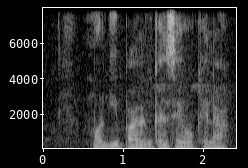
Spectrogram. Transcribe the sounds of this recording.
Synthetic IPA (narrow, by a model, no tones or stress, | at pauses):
mʊɾɡipaːlənkɛːseɦokʰeːlaː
